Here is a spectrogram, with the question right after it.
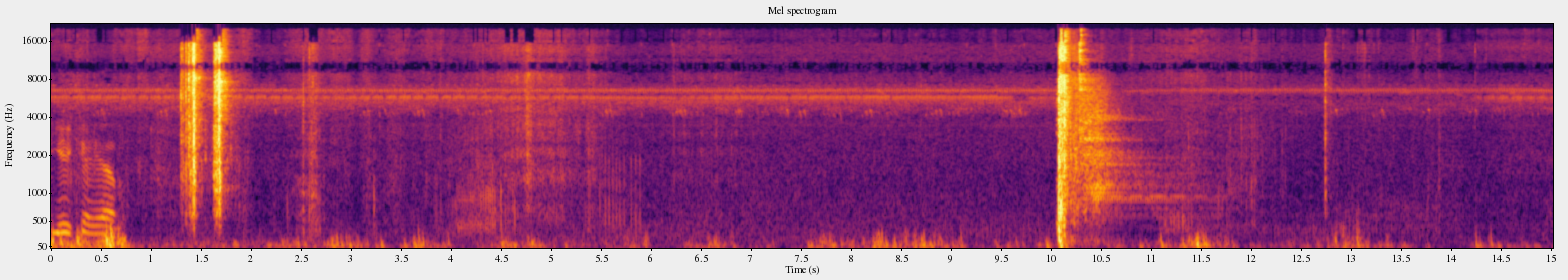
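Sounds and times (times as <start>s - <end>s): rifle shot with echo: 10.1s - 11.4s.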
